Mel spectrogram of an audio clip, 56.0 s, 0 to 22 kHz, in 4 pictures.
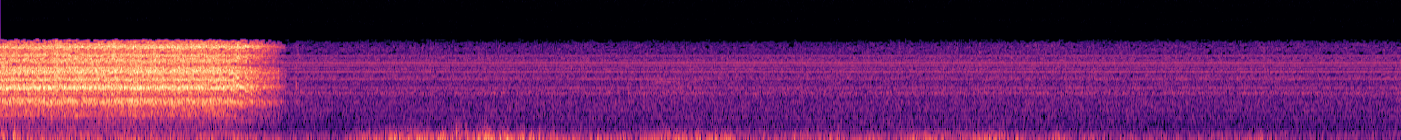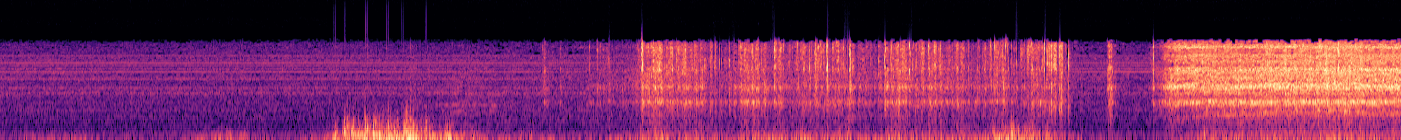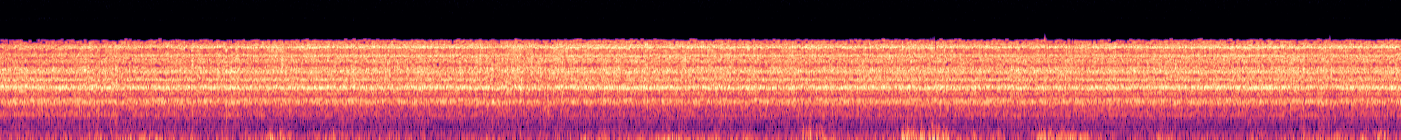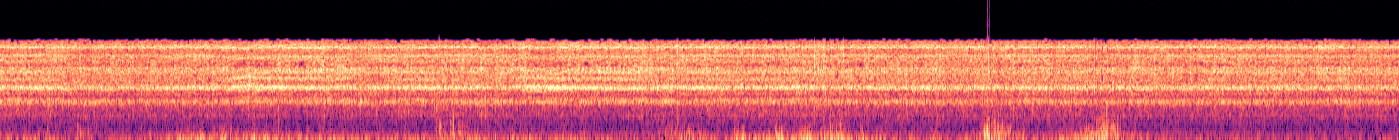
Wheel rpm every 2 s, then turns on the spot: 160, 50, 0, 0, 0, 0, 0, 0, 0, 0, 20, 20, 30, 150, 160, 160, 160, 160, 160, 160, 160, 160, 160, 160, 160, 160, 160, 160.
20-24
